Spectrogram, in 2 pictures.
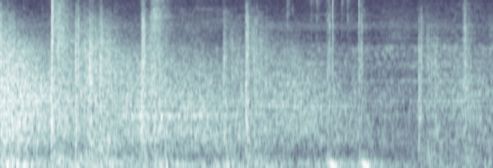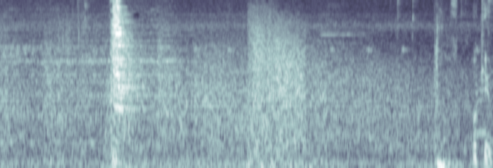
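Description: Artillery fires explosive shells in the Total War: Empire strategy game, a rolling barrage of deep booms and sharp cracks layered under continuous battle noise while people talk throughout.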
